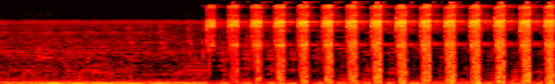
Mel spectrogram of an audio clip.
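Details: Belalang kecek grasshopper, master recording for training champion birds: two seconds of quiet low hum, then abrupt high rasping pulses start, repeating regularly about four per second.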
